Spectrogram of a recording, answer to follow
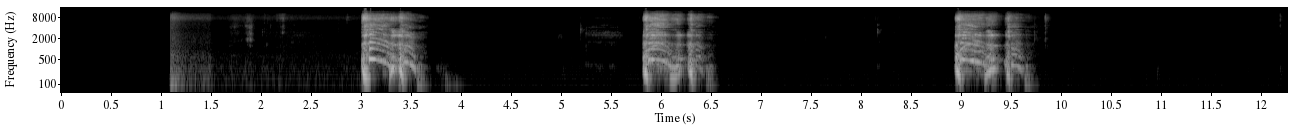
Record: {"three_cough_length": "12.3 s", "three_cough_amplitude": 26027, "three_cough_signal_mean_std_ratio": 0.28, "survey_phase": "alpha (2021-03-01 to 2021-08-12)", "age": "65+", "gender": "Male", "wearing_mask": "No", "symptom_none": true, "symptom_shortness_of_breath": true, "smoker_status": "Ex-smoker", "respiratory_condition_asthma": false, "respiratory_condition_other": false, "recruitment_source": "REACT", "submission_delay": "2 days", "covid_test_result": "Negative", "covid_test_method": "RT-qPCR"}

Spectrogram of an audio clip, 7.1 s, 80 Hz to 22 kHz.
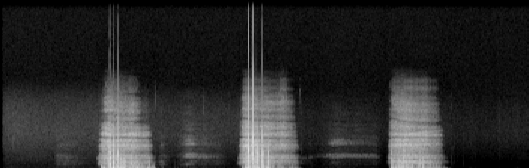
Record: {"exhalation_length": "7.1 s", "exhalation_amplitude": 32768, "exhalation_signal_mean_std_ratio": 0.32, "survey_phase": "beta (2021-08-13 to 2022-03-07)", "age": "45-64", "gender": "Female", "wearing_mask": "No", "symptom_headache": true, "symptom_onset": "13 days", "smoker_status": "Never smoked", "respiratory_condition_asthma": false, "respiratory_condition_other": false, "recruitment_source": "REACT", "submission_delay": "1 day", "covid_test_result": "Negative", "covid_test_method": "RT-qPCR"}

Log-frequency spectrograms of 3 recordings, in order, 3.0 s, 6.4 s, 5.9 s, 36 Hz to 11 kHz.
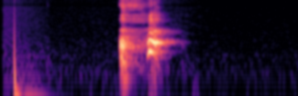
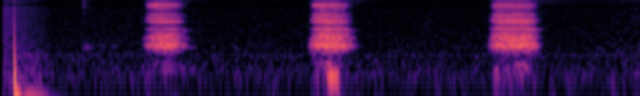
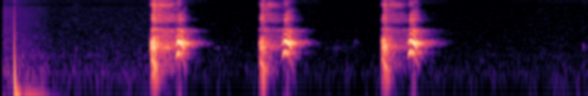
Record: {"cough_length": "3.0 s", "cough_amplitude": 32768, "cough_signal_mean_std_ratio": 0.25, "exhalation_length": "6.4 s", "exhalation_amplitude": 6236, "exhalation_signal_mean_std_ratio": 0.39, "three_cough_length": "5.9 s", "three_cough_amplitude": 32768, "three_cough_signal_mean_std_ratio": 0.28, "survey_phase": "beta (2021-08-13 to 2022-03-07)", "age": "18-44", "gender": "Female", "wearing_mask": "No", "symptom_sore_throat": true, "symptom_abdominal_pain": true, "symptom_headache": true, "symptom_change_to_sense_of_smell_or_taste": true, "symptom_onset": "2 days", "smoker_status": "Never smoked", "respiratory_condition_asthma": false, "respiratory_condition_other": false, "recruitment_source": "Test and Trace", "submission_delay": "1 day", "covid_test_result": "Negative", "covid_test_method": "LAMP"}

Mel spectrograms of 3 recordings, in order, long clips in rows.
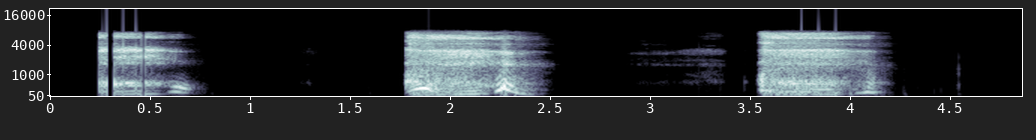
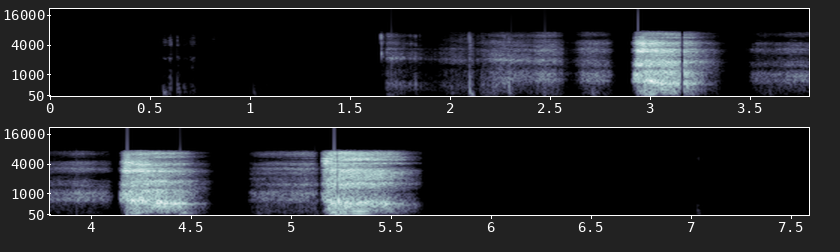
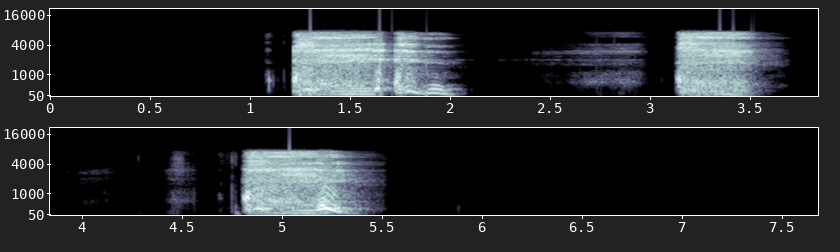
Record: {"cough_length": "4.9 s", "cough_amplitude": 32768, "cough_signal_mean_std_ratio": 0.48, "exhalation_length": "7.6 s", "exhalation_amplitude": 32767, "exhalation_signal_mean_std_ratio": 0.3, "three_cough_length": "7.7 s", "three_cough_amplitude": 32768, "three_cough_signal_mean_std_ratio": 0.4, "survey_phase": "alpha (2021-03-01 to 2021-08-12)", "age": "65+", "gender": "Female", "wearing_mask": "No", "symptom_cough_any": true, "symptom_new_continuous_cough": true, "symptom_shortness_of_breath": true, "symptom_fatigue": true, "symptom_onset": "3 days", "smoker_status": "Never smoked", "respiratory_condition_asthma": true, "respiratory_condition_other": false, "recruitment_source": "Test and Trace", "submission_delay": "2 days", "covid_test_result": "Positive", "covid_test_method": "RT-qPCR", "covid_ct_value": 15.2, "covid_ct_gene": "S gene", "covid_ct_mean": 15.6, "covid_viral_load": "7600000 copies/ml", "covid_viral_load_category": "High viral load (>1M copies/ml)"}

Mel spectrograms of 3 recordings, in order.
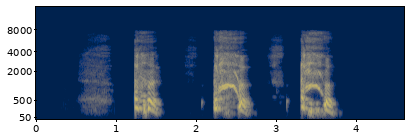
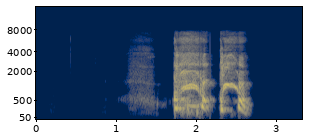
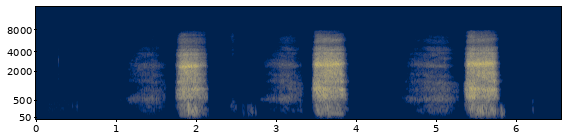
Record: {"three_cough_length": "4.6 s", "three_cough_amplitude": 21734, "three_cough_signal_mean_std_ratio": 0.41, "cough_length": "3.3 s", "cough_amplitude": 21803, "cough_signal_mean_std_ratio": 0.41, "exhalation_length": "6.6 s", "exhalation_amplitude": 19057, "exhalation_signal_mean_std_ratio": 0.33, "survey_phase": "beta (2021-08-13 to 2022-03-07)", "age": "18-44", "gender": "Male", "wearing_mask": "No", "symptom_cough_any": true, "symptom_runny_or_blocked_nose": true, "symptom_sore_throat": true, "symptom_fatigue": true, "symptom_onset": "2 days", "smoker_status": "Never smoked", "respiratory_condition_asthma": false, "respiratory_condition_other": false, "recruitment_source": "Test and Trace", "submission_delay": "1 day", "covid_test_result": "Positive", "covid_test_method": "RT-qPCR"}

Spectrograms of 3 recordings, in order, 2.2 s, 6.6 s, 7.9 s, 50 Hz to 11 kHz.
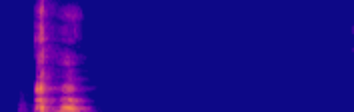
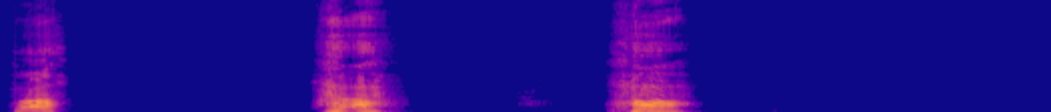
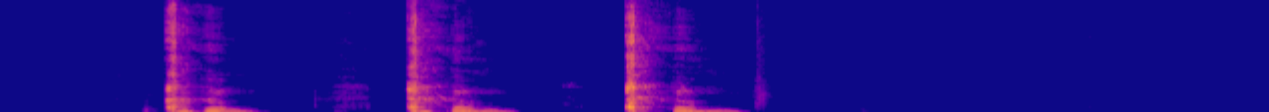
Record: {"cough_length": "2.2 s", "cough_amplitude": 8531, "cough_signal_mean_std_ratio": 0.23, "exhalation_length": "6.6 s", "exhalation_amplitude": 9532, "exhalation_signal_mean_std_ratio": 0.29, "three_cough_length": "7.9 s", "three_cough_amplitude": 14979, "three_cough_signal_mean_std_ratio": 0.27, "survey_phase": "beta (2021-08-13 to 2022-03-07)", "age": "45-64", "gender": "Male", "wearing_mask": "No", "symptom_none": true, "smoker_status": "Ex-smoker", "respiratory_condition_asthma": false, "respiratory_condition_other": false, "recruitment_source": "REACT", "submission_delay": "1 day", "covid_test_result": "Negative", "covid_test_method": "RT-qPCR", "influenza_a_test_result": "Negative", "influenza_b_test_result": "Negative"}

